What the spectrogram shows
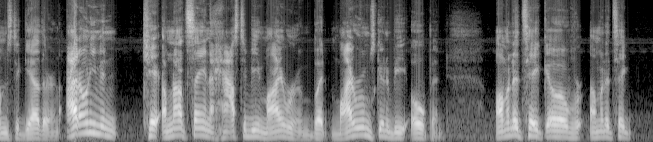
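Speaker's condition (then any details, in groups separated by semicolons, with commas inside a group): No condition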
